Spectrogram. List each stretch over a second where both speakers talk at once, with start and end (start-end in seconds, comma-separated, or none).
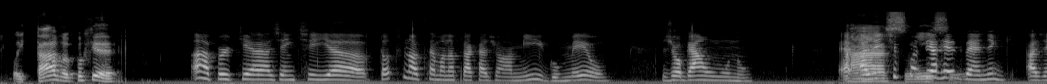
8.4-9.7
